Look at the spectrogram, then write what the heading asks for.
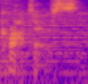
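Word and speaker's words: Kratos: spelling of his name it sounds like katos from the God of War franchise portions of this game are voice acted so we do know exactly how to pronounce it he is called katos oh no chosen one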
